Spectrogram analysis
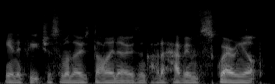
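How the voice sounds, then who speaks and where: A man's voice: low-pitched, flat delivery, fast talker. A man with a nasal voice, recovering from a cold, giving an enthusiastic, chatty toy review with frequent "uh" fillers. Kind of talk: casual product review.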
